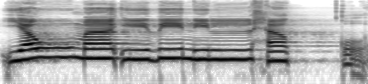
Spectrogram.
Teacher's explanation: Hamzah wasal enggak dibaca kalau di tengah.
